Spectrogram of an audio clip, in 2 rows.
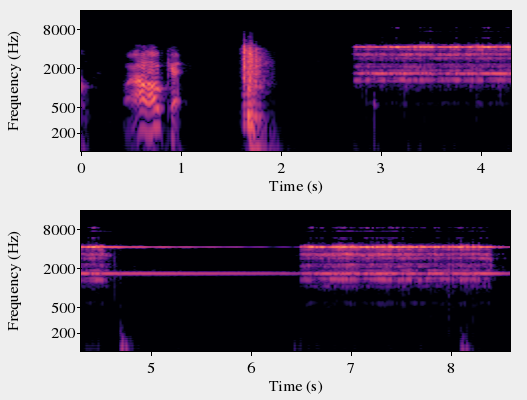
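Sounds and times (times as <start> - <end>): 
speech: 0.4 - 1.8
electric doorbell ringing: 2.7 - 8.5.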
